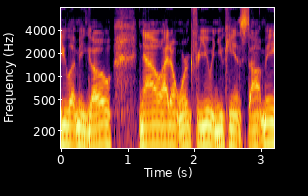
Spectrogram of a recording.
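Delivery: ordinary talk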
